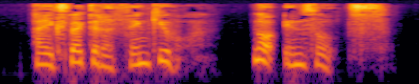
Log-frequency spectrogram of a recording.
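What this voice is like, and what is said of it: Rough male voice, Scottish accent. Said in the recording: “his rough voice tinged with a sexy Scottish accent”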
